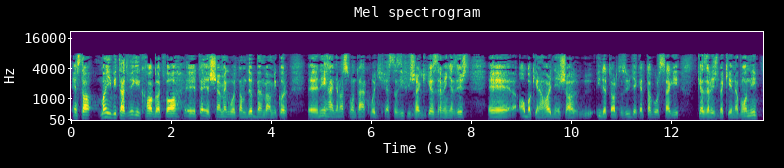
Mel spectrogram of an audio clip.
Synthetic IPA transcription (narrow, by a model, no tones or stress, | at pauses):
ɛst̪ɒmɒjivit̪aːt̪ʋeːɡikhɒlɡɒt̪ʋɒt̪ɛjːɛʃɛmːɛɡʋo̞lt̪ɒmd̪øbːɛnvɛɒmiko̞rneːɦaːɲɒnɒst̪mo̞nt̪aːkho̞ɟɛst̪ɒzifiʃaːɡikɛzd̪ɛmeːɲɛzeːʃt̪ | ɒ̰bːɒkeːnɛɦɒɟnieːʃɒid̪ɛt̪ɒrt̪ozoːyɟɛkɛt̪ːɒɡo̞rsaːɡikɛzɛleːʒd̪bɛkeːnɛvo̞nːi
